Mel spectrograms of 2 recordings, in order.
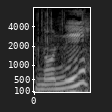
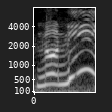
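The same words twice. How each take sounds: First: It is said in a disappointed tone. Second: It is said in a happy tone.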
